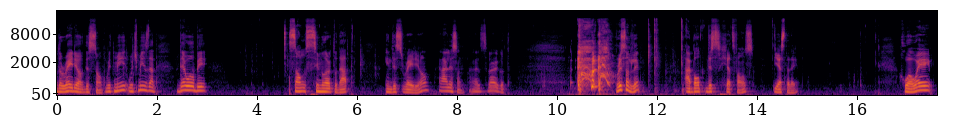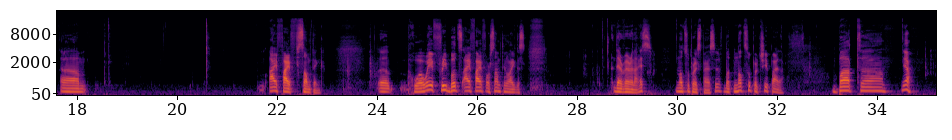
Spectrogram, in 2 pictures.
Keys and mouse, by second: 1.6 ctrl+1, 28.1 1.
